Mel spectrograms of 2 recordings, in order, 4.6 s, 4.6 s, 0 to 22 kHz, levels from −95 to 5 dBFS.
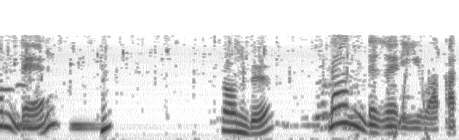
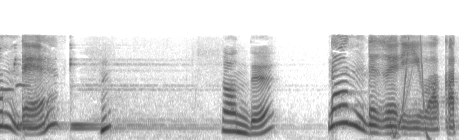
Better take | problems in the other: second | noise reduction (classical method spectral subtraction)

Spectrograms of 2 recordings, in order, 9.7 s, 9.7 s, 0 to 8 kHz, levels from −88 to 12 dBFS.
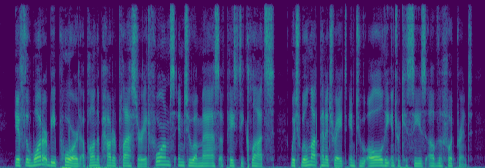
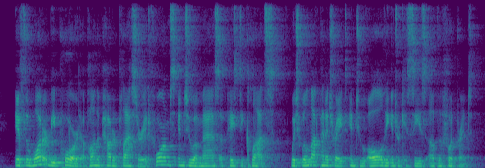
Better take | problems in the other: first | room echo; dies away in 1.1 s

